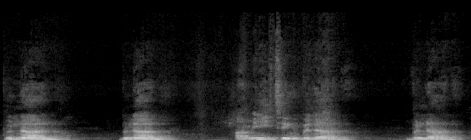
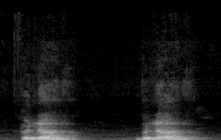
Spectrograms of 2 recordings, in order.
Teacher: Est-ce que vous entendez la deuxième syllabe accentuée?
